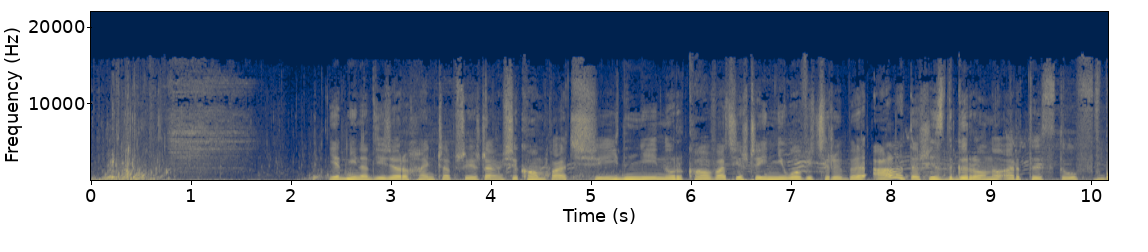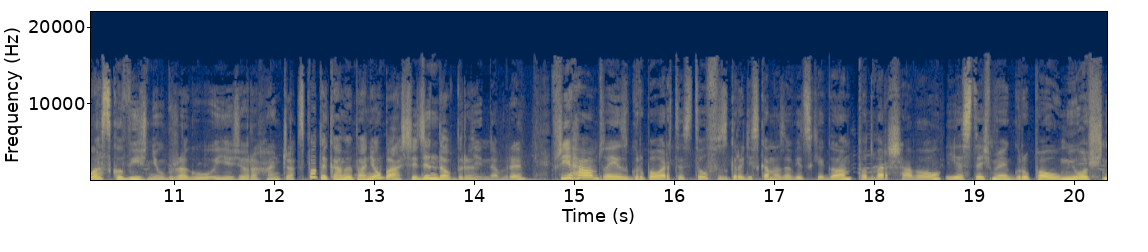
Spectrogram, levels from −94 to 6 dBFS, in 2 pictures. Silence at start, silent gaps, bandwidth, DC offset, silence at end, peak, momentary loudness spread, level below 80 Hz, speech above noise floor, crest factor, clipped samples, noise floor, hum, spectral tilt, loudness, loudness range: 0 s; none; 16.5 kHz; under 0.1%; 0 s; -2 dBFS; 10 LU; -40 dBFS; 29 dB; 16 dB; under 0.1%; -47 dBFS; none; -5.5 dB/octave; -18 LUFS; 4 LU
